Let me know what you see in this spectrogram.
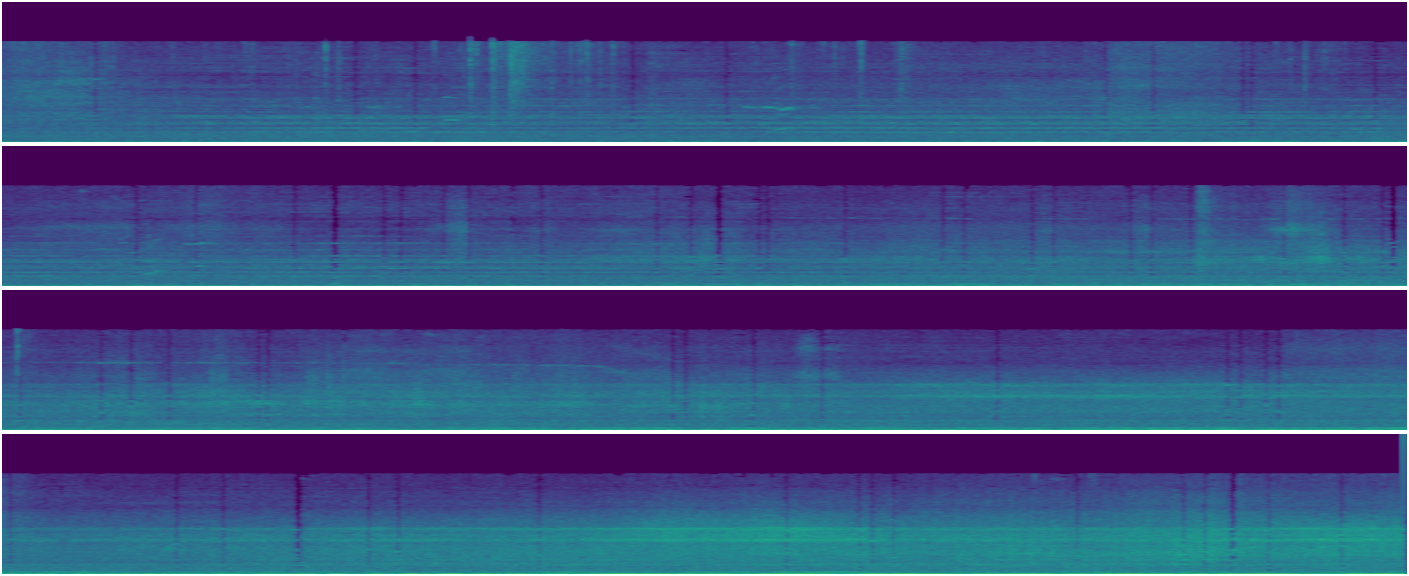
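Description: Metro-North passenger train rolling past, its wheels rumbling on the rails under a faint steady whine. The low rumble grows steadily louder over the last third.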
